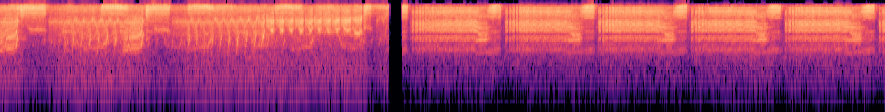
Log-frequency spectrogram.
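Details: Cicada song from Korea, one of five domestic cicada species: first a loud harsh buzzing chorus with pulsing rhythm, then after a brief gap a shrill rasping phrase repeated roughly once a second.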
